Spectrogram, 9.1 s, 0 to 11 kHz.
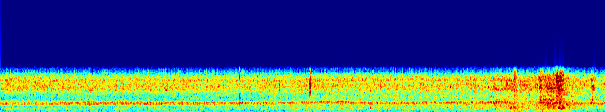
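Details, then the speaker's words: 1980/81 Chevy C20 3/4-ton truck, 350 (5.7) V8 with Quadrajet carb, running cold: lumpy, uneven idle with occasional stumbles. Rough cold idle; owner says it badly needs new spark plugs. "least oops not [Music] happy a little cold right now so heard that sper before need new spark plugs"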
